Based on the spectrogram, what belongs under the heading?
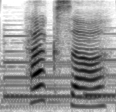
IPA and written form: ˈhæksɔː (Hacksaw)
